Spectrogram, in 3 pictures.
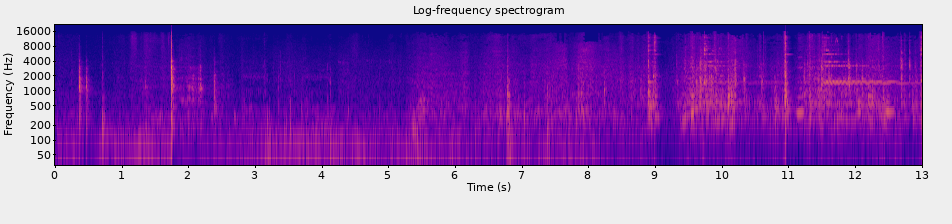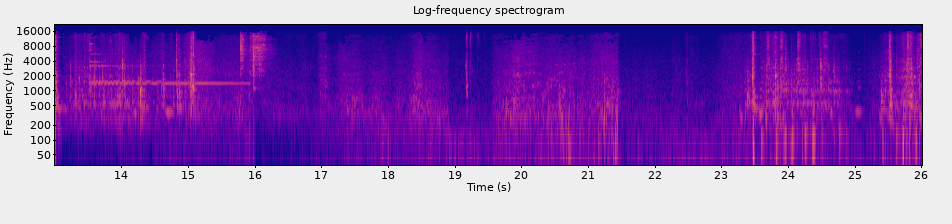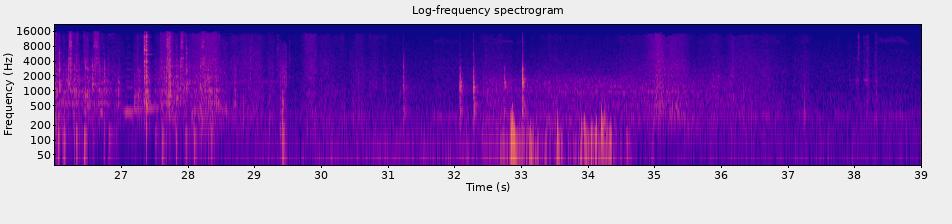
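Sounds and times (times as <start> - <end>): recoil rope pulls: 7.5 - 15.8, 23.2 - 29.2
generator engine cranking: 8.6 - 16.0, 23.3 - 29.1.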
